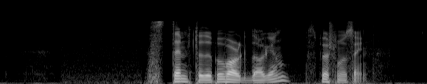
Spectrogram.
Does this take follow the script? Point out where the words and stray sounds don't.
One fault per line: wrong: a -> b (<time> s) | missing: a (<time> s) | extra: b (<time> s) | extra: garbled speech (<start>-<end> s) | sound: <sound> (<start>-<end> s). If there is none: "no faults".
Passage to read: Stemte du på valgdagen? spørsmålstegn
no faults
